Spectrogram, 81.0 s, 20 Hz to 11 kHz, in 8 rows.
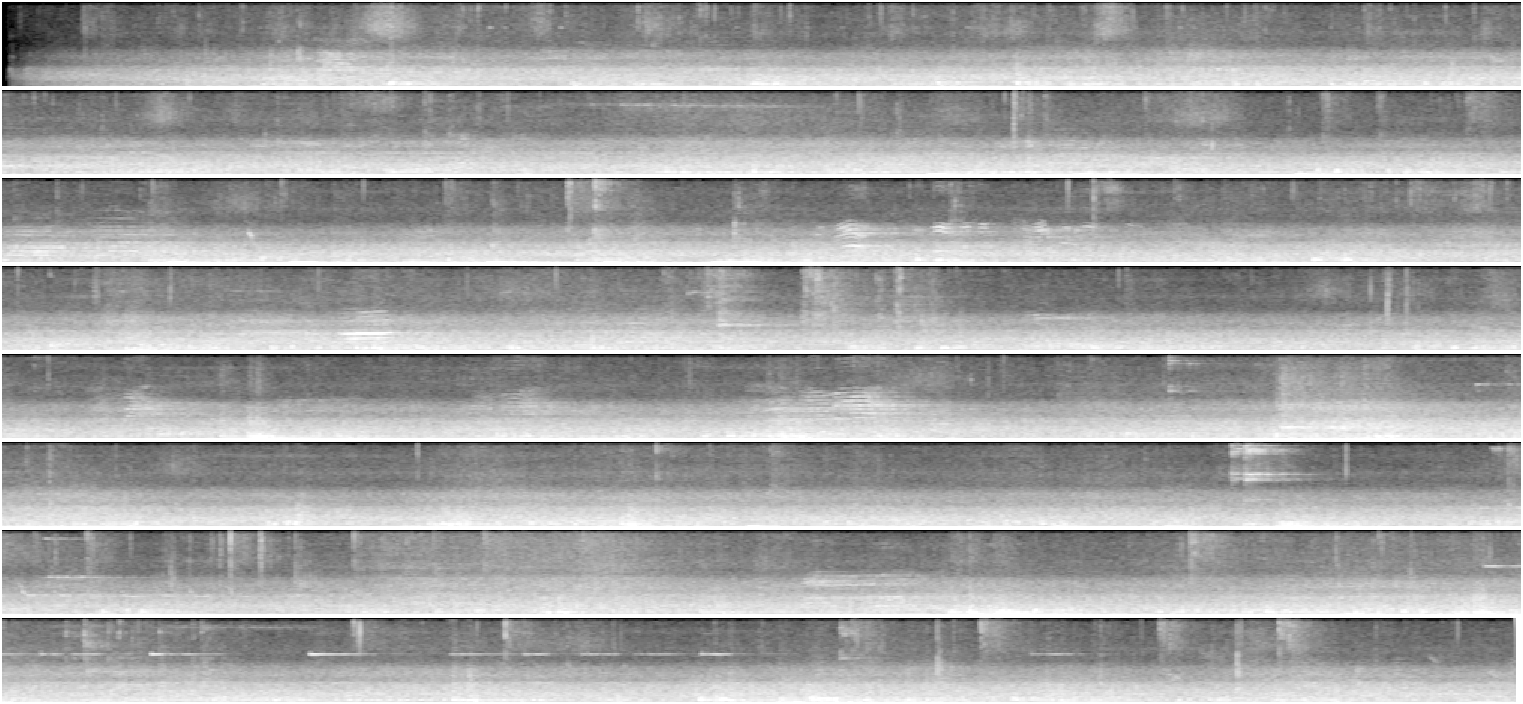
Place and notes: Standing beneath the freeway lanes, Sound from highway traffic, Traffic Sound, Sound from highway, Aircraft flying through, Birds singing, Binaural recordings, Zoom H4n+ Soundman OKM II
16 February, 16:27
